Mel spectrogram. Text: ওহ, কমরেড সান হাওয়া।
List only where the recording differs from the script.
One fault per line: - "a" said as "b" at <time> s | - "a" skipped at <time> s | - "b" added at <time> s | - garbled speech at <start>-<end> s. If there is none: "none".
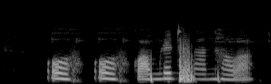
- "ওহ" added at 0.9 s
